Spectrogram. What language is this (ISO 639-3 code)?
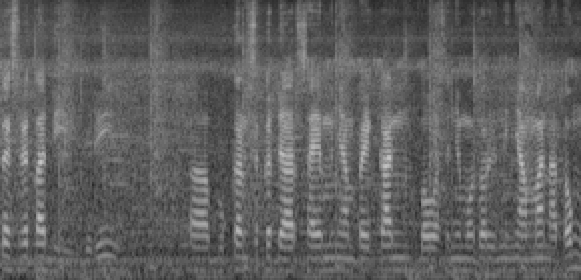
ind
